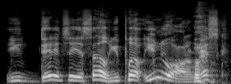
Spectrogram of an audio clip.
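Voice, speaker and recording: A man's voice: high-pitched, animated, fast talker, slightly rough. A man co-hosting a casual podcast chat, teasing the others and laughing often.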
